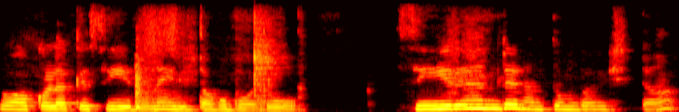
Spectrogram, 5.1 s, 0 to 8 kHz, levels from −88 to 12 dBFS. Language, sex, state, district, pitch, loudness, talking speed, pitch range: Kannada, female, Karnataka, Mysore, 240 Hz, -14 LUFS, 115 wpm, 225-255 Hz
